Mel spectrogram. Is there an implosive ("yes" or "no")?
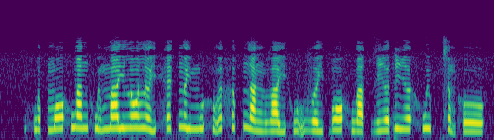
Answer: yes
